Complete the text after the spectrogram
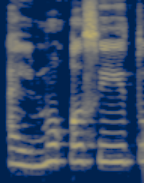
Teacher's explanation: قوف ساکن کلکلا ہوگا، حرکت دیں گے، آواز کو جنبش دیں گے، اور قوف نقطہ والا موٹا ہوگا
